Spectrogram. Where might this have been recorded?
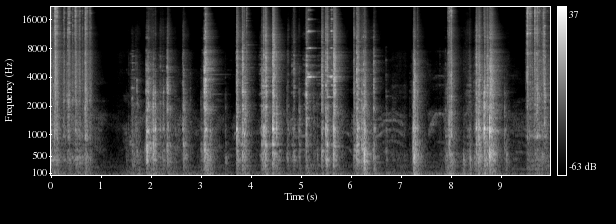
in a kitchen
